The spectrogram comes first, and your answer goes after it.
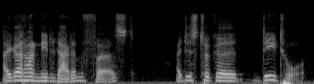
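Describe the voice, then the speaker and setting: A man's voice: a little high, normal speed, a little mellow, dry recording, pitched above the performer's own voice, close to an everyday voice. A man voicing a refined, dramatic female pony dressmaker in a storybook reading, flowery and theatrical, with a stuffy nose. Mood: placating. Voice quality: stuffy-nosed.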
